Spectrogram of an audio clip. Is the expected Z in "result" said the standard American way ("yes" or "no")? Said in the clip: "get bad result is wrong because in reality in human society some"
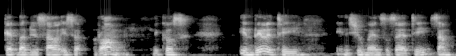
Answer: no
